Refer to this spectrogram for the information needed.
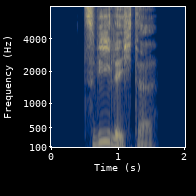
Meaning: dative of Zwielicht
- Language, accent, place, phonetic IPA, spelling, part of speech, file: German, Germany, Berlin, [ˈt͡sviːˌlɪçtə], Zwielichte, noun, De-Zwielichte.ogg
